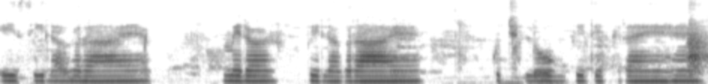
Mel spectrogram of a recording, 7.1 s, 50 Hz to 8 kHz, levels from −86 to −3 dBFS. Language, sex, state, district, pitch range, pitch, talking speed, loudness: Hindi, female, Maharashtra, Pune, 175-180 Hz, 180 Hz, 125 wpm, -36 LUFS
